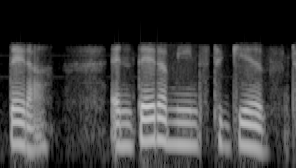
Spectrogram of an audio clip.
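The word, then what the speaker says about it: तेरह: And in Indian culture, in Hindi, 13 is pronounced as Tera.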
